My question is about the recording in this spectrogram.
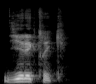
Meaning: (adjective) dielectric
- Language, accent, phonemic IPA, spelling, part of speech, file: French, France, /dje.lɛk.tʁik/, diélectrique, adjective / noun, LL-Q150 (fra)-diélectrique.wav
